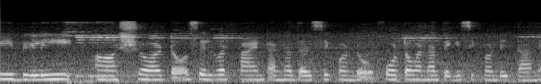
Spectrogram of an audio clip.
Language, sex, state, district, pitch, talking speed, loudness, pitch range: Kannada, female, Karnataka, Raichur, 215 Hz, 110 wpm, -15 LUFS, 205-225 Hz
